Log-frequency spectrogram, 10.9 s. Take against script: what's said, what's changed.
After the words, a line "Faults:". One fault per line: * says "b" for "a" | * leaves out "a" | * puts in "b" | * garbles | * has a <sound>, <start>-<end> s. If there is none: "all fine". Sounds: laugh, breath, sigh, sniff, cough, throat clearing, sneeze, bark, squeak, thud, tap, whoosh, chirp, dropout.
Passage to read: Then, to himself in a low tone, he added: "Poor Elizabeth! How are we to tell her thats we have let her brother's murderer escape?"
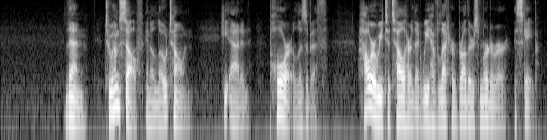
Then, to himself in a low tone, he added: "Poor Elizabeth! How are we to tell her that we have let her brother's murderer escape?"
Faults:
* says "that" for "thats"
